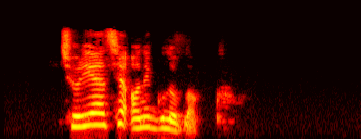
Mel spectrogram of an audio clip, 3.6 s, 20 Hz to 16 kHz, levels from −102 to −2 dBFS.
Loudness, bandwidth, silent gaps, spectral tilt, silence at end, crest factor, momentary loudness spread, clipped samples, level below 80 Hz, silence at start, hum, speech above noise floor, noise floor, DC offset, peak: -31 LUFS; 8.4 kHz; none; -3 dB/octave; 1.3 s; 18 dB; 13 LU; under 0.1%; -80 dBFS; 0.6 s; none; 58 dB; -89 dBFS; under 0.1%; -16 dBFS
